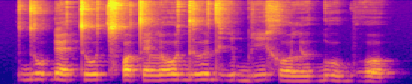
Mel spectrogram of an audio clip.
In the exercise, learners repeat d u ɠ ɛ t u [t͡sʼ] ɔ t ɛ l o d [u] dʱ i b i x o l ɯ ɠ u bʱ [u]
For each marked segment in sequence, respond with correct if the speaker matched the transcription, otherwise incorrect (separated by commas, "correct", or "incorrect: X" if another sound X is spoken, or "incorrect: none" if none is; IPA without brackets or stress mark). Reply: correct, incorrect: ɯ, incorrect: o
